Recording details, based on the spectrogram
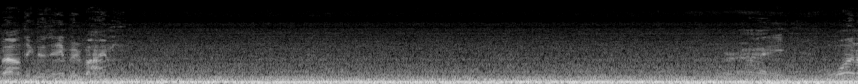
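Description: Ram 3500 single-rear-wheel pickup towing a 14k 5th wheel trailer on a highway in 100-degree heat, a steady loud engine drone and road rumble heard from inside the cab, with a voice briefly at the start and end.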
